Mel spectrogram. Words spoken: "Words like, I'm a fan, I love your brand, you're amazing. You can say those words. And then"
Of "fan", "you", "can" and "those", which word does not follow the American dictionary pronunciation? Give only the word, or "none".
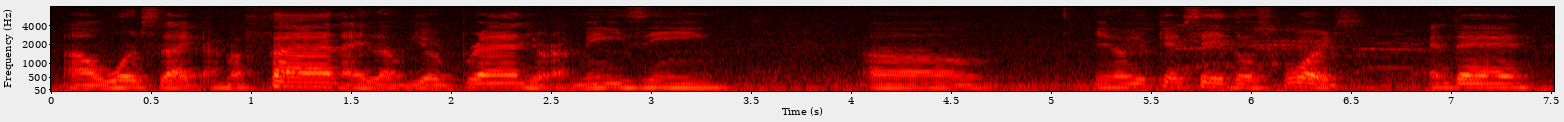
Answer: those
